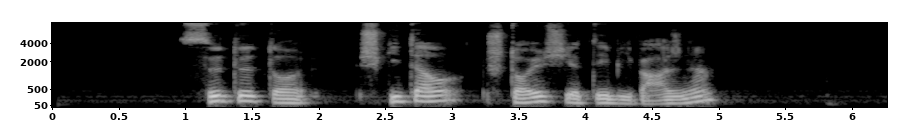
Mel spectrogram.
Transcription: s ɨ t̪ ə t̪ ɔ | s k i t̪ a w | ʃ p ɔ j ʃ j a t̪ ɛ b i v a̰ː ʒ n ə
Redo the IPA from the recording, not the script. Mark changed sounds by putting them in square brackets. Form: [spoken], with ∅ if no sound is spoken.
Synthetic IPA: s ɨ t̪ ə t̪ ɔ | [ʃ] k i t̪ a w | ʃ [t] ɔ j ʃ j [ɛ] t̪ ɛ b i v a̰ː ʒ n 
